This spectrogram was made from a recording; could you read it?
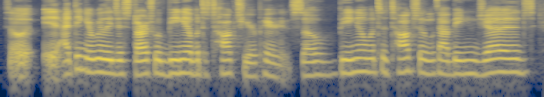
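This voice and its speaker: A woman's voice: lowish voice, fairly even intonation, fast. A teenage girl in a youth discussion, talking animatedly and repeating words as she thinks. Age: teens. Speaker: youth participant. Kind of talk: casual discussion.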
